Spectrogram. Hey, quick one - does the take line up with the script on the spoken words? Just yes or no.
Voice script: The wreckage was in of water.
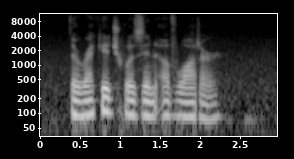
yes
